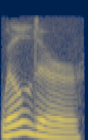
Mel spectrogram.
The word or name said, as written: wilder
